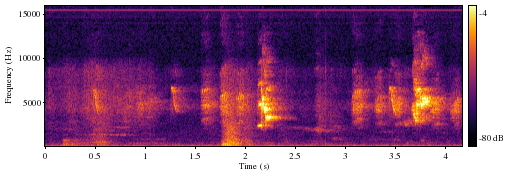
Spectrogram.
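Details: Green leafbird singing at a home, giving scattered short high chirps and buzzy bursts of notes separated by pauses, with one louder broadband rustle partway through and a low background hum.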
